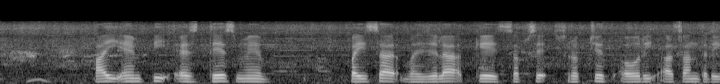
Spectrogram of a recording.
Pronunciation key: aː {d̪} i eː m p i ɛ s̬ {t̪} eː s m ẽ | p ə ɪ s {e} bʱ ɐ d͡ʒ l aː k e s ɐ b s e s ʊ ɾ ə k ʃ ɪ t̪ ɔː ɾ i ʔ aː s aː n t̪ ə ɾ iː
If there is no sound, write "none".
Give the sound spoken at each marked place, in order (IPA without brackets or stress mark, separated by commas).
none, d̪, a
